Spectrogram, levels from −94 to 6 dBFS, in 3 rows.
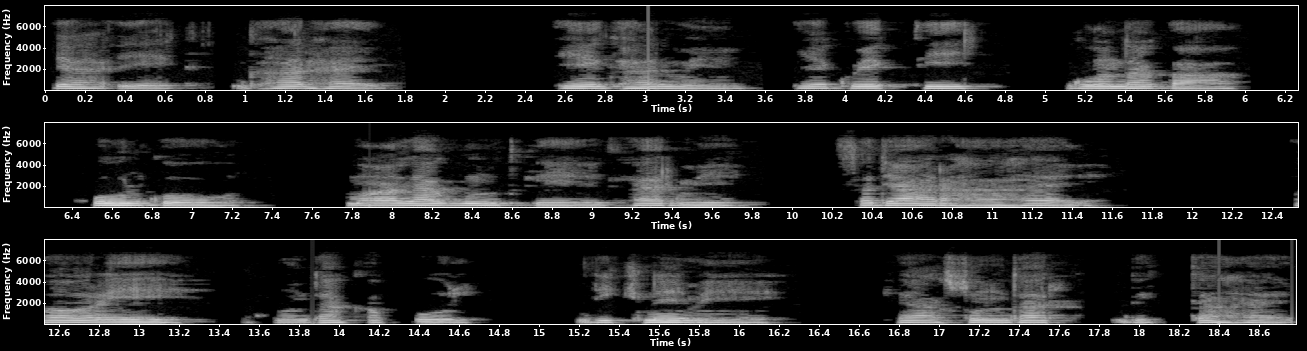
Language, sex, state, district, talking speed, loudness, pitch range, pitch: Hindi, male, Chhattisgarh, Balrampur, 100 wpm, -19 LUFS, 155-170 Hz, 165 Hz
